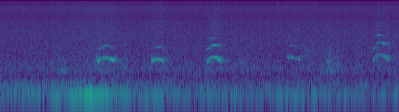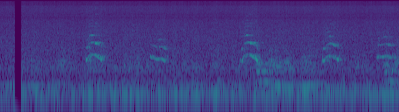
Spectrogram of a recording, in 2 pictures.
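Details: Meowing Siamese kitten producing a fairly regular series of brief, high, arched mews, several each few seconds, with a soft droning hum underneath and a momentary break midway.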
